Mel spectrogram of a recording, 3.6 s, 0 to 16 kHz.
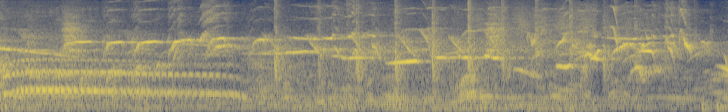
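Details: White-rumped shama singing at Ciseeng, Bogor, Indonesia, recorded 10 August 2021. Clear, loud, slightly falling whistled phrases open the clip, then give way to a dense tangle of chirps, trills and sharp notes over a busy, noisy background.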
